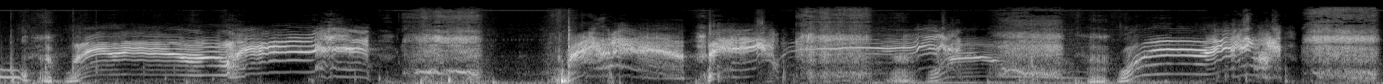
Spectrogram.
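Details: Angry domestic cat in a string of loud, rising and falling yowls, each swelling then breaking off, mixed with harsh hissing bursts between the cries.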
